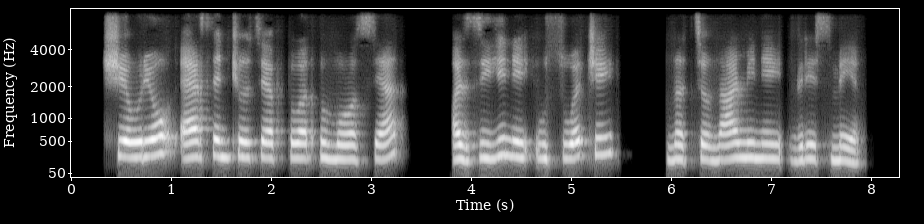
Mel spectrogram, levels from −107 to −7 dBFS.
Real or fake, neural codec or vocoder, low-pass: fake; codec, 24 kHz, 0.9 kbps, WavTokenizer, large speech release; 7.2 kHz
